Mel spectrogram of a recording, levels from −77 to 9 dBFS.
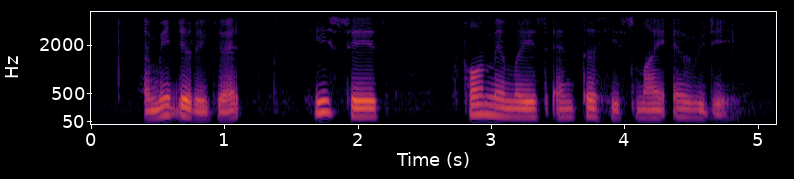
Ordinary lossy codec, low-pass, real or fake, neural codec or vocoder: none; 3.6 kHz; real; none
